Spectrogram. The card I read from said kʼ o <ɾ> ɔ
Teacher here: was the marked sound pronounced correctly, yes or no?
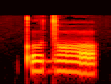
no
